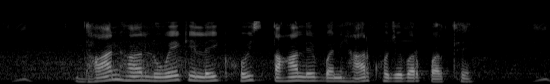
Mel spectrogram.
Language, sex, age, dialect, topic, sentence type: Chhattisgarhi, male, 18-24, Central, agriculture, statement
